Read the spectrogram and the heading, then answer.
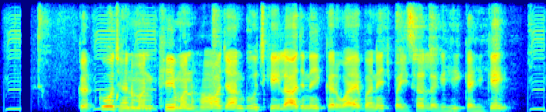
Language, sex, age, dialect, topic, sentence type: Chhattisgarhi, male, 25-30, Eastern, banking, statement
